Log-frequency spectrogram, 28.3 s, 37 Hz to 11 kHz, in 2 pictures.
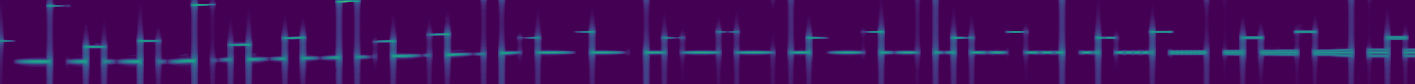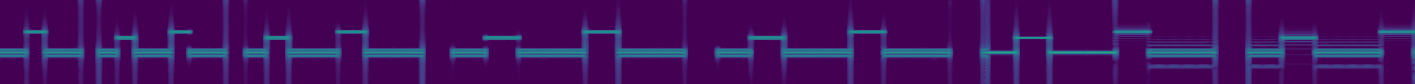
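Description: VCV Rack virtual modular synthesizer: a low tone chopped into pulses about twice a second, the pulses speeding up and the pitch rising until they blur into a steady tone about 12 seconds in, as the LFO's modulation rate is pushed up. Over it, short sequencer blips step up and down in pitch, and near the end a denser stepped pattern with a lower part joins in.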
